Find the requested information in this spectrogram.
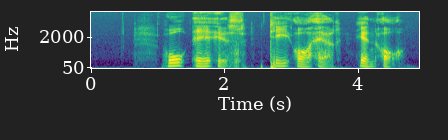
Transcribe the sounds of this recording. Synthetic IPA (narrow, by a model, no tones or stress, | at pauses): hoːʔeːʔɛs | t̪ʰeːʔɑːæʁ | ɛnɑː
